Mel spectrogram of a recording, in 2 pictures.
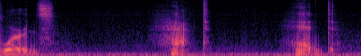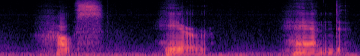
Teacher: play the H gently without excess breath feel nothing more than a slight hesitation before the vowel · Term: gentle H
